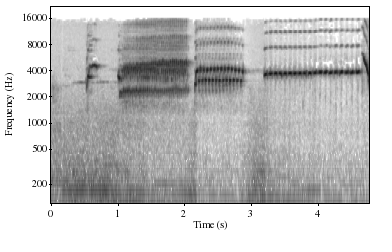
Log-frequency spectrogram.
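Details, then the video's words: Timbrado canary training song in short bursts: a brief rising whistle, a dense buzzy roll, a lower rattling tour, then a fast pulsed high trill, with a faint low hum beneath. "Υour canary will sing UNSTOPPABLY"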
